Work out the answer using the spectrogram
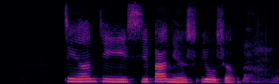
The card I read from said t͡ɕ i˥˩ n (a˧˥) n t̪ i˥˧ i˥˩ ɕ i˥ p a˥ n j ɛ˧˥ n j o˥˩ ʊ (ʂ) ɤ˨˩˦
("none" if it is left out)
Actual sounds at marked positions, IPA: a˥, ʂ

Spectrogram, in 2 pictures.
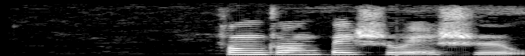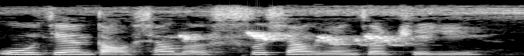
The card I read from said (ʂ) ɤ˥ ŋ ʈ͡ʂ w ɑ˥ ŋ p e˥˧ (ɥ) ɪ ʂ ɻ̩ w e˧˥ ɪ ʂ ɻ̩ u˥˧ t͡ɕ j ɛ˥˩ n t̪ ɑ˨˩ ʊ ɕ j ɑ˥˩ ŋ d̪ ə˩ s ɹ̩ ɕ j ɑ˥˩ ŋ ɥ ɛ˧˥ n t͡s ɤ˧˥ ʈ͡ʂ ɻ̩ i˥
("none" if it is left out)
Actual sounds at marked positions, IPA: f, none

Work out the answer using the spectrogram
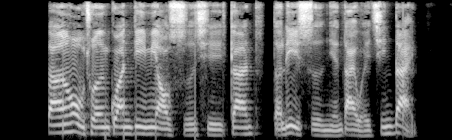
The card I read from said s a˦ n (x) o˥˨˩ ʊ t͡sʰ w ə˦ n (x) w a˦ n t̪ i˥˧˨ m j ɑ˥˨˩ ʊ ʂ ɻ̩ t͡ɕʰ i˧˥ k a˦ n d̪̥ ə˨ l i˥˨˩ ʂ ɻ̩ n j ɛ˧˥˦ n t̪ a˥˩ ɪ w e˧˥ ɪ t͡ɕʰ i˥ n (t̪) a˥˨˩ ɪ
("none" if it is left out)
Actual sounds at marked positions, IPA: x, k, t̪

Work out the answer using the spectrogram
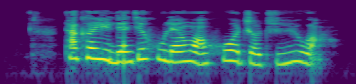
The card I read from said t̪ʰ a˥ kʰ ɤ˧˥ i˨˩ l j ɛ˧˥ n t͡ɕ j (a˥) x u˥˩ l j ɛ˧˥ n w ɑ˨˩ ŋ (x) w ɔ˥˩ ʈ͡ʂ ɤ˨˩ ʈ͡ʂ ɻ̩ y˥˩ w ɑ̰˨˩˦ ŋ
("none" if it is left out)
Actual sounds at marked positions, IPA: ɛ˥, x

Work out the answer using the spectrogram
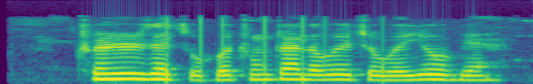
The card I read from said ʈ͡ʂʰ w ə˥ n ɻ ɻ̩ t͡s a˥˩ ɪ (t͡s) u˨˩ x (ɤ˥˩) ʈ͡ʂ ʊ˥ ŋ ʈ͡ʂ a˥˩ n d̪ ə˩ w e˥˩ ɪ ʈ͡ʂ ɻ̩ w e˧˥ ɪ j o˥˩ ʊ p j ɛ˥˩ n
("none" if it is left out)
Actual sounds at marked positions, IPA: t͡s, ɤ˧˥

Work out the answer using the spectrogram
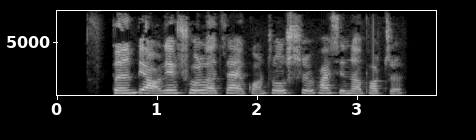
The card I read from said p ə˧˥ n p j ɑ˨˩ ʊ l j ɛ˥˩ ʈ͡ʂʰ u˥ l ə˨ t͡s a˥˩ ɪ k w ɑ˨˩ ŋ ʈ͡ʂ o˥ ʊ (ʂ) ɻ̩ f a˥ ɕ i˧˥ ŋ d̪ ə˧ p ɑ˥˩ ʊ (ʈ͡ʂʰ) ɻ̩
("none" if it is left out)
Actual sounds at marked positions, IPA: ʂ, ʈ͡ʂ

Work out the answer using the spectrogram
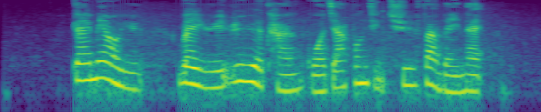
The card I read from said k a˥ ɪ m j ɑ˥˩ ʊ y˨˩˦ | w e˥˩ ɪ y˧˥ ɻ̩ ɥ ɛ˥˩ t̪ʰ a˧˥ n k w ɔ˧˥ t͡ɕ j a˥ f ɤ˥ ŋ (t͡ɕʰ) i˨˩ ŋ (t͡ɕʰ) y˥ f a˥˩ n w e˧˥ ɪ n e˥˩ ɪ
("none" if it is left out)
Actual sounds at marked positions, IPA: t͡ɕ, t͡ɕʰ

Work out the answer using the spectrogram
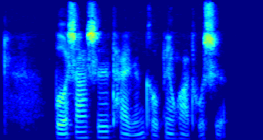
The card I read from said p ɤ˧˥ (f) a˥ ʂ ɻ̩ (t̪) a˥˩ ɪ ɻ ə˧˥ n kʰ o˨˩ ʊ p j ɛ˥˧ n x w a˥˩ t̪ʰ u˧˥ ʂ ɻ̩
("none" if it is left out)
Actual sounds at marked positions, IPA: ʂ, t̪ʰ

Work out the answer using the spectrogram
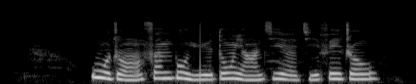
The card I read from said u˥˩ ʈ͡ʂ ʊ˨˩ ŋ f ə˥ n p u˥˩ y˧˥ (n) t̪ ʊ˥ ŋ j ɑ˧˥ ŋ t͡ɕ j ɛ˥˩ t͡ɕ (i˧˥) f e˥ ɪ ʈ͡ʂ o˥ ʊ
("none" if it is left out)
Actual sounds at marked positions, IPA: none, i˧˥

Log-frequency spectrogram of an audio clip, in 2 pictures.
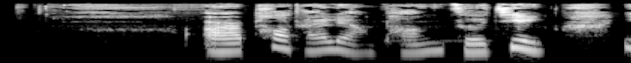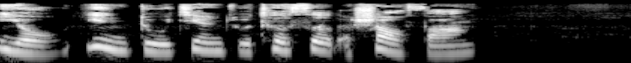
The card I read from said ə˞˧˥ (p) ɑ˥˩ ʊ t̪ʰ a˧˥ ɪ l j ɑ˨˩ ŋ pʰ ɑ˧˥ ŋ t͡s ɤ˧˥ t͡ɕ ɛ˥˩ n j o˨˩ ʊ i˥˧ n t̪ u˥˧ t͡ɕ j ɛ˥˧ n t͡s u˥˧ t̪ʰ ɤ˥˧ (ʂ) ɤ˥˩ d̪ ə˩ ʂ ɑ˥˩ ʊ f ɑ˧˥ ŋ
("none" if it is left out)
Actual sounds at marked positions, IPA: pʰ, s

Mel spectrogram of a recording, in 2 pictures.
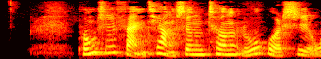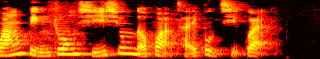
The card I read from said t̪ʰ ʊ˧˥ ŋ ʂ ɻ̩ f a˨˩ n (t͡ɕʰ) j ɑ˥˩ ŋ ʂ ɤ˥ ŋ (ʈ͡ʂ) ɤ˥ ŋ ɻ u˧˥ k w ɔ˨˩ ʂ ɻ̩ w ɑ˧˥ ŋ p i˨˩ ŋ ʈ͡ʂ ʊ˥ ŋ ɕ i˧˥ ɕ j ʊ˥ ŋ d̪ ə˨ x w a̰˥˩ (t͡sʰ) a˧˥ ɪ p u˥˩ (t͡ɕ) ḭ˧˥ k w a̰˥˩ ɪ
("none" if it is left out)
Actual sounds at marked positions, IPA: t͡ɕʰ, ʈ͡ʂʰ, t͡sʰ, t͡ɕʰ

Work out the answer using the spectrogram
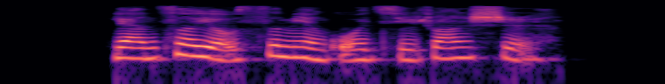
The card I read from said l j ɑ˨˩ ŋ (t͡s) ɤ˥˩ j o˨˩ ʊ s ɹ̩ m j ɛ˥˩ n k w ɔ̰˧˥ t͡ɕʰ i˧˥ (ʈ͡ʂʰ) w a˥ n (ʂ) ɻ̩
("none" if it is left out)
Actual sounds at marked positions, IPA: t͡sʰ, ʈ͡ʂ, ʂ

